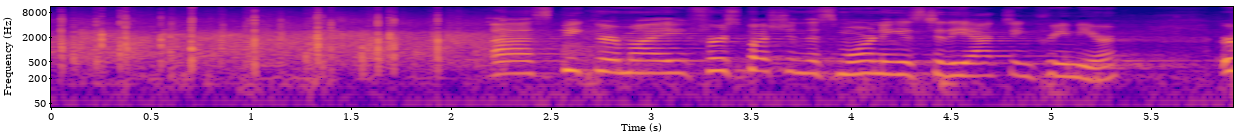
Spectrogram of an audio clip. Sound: applause

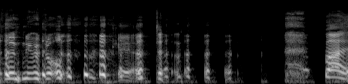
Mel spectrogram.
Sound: both laughing

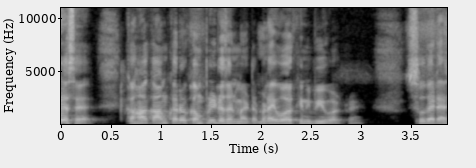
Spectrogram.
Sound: speaks in Hindi

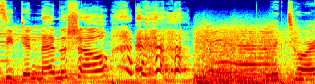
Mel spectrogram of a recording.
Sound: laughing

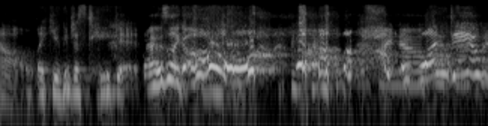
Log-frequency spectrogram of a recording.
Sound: laughing

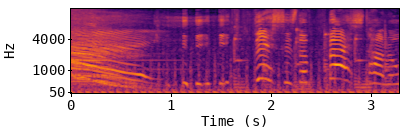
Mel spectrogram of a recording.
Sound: peppa giggles

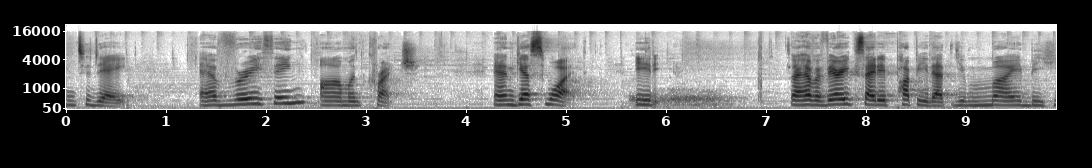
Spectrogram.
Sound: background noise from a dog

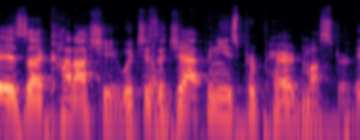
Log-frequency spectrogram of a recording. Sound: air whooshing

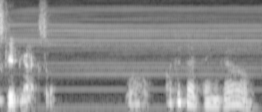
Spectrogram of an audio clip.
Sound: trimmer buzzing

